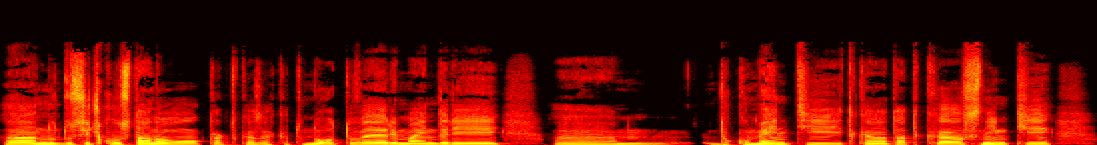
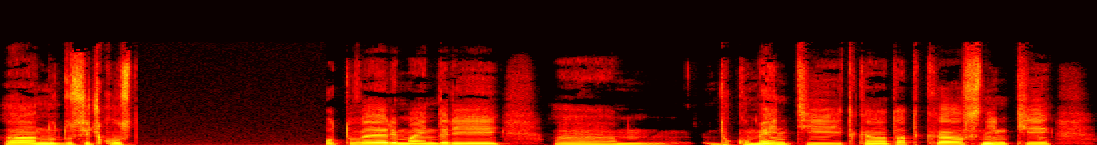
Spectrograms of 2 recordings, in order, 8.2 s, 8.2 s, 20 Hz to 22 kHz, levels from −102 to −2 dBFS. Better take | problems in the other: first | audio cutting out; at 1 s for 1.5 s

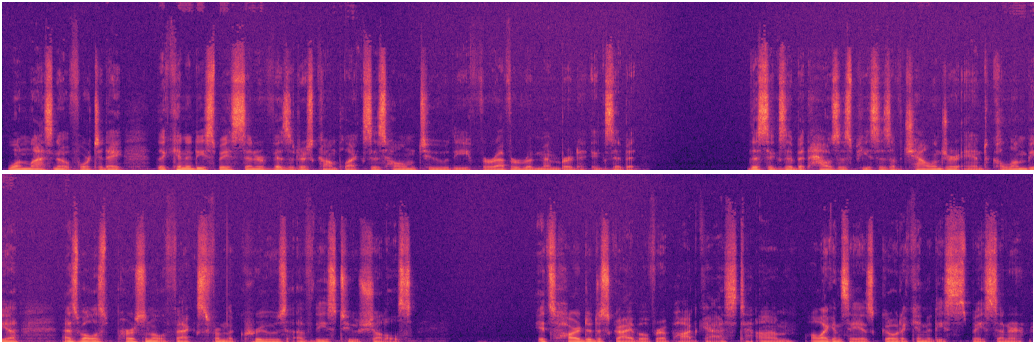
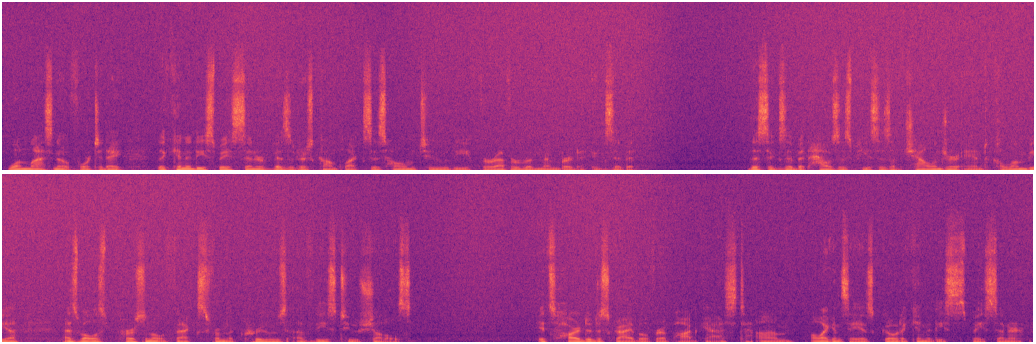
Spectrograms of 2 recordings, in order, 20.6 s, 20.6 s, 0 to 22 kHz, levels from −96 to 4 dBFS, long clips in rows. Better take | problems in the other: first | hiss; loud; throughout; 6 dB below the speech; faint in the first

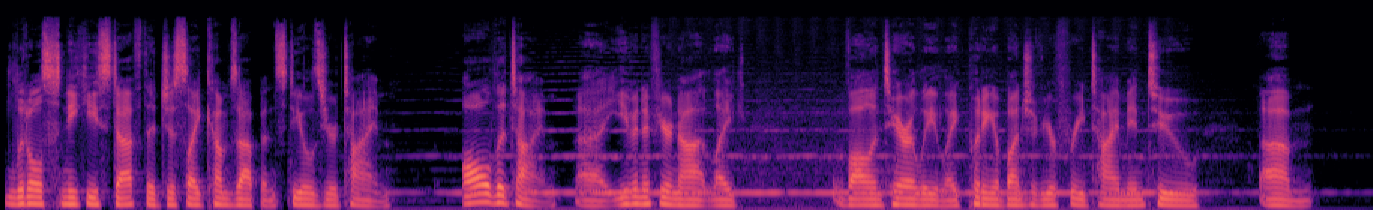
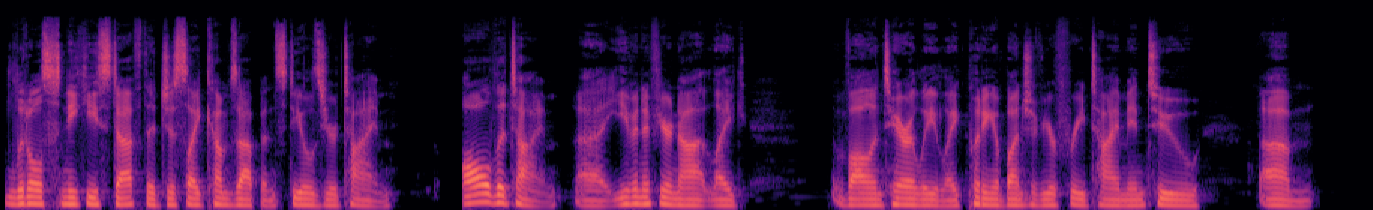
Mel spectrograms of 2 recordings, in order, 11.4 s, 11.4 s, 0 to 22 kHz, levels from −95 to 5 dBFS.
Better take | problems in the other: second | alarm; noticeable; from 2.5 to 10 s; peak 9 dB below the speech

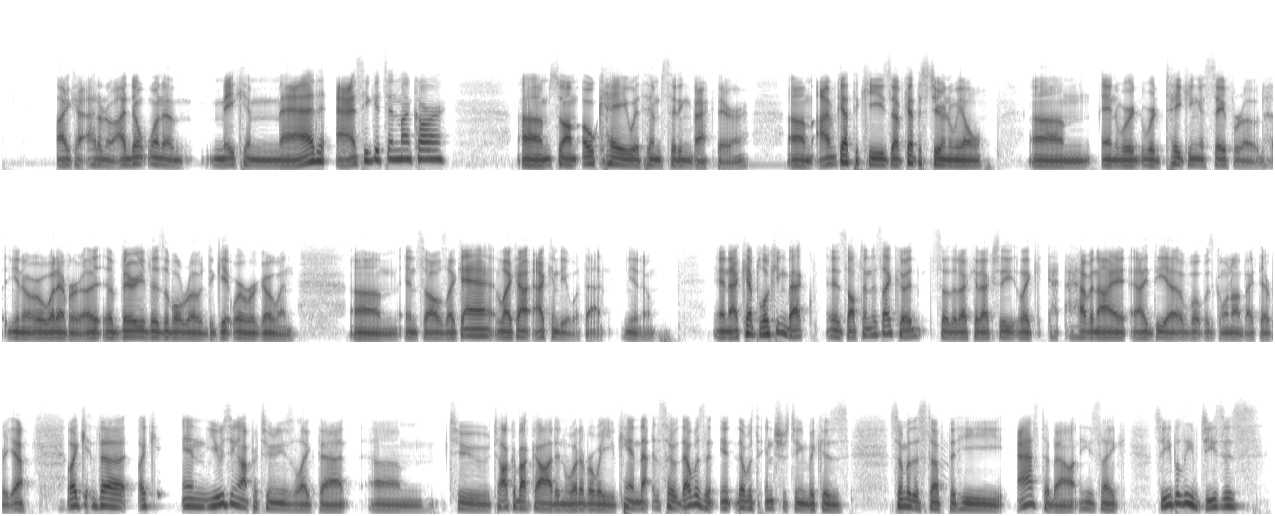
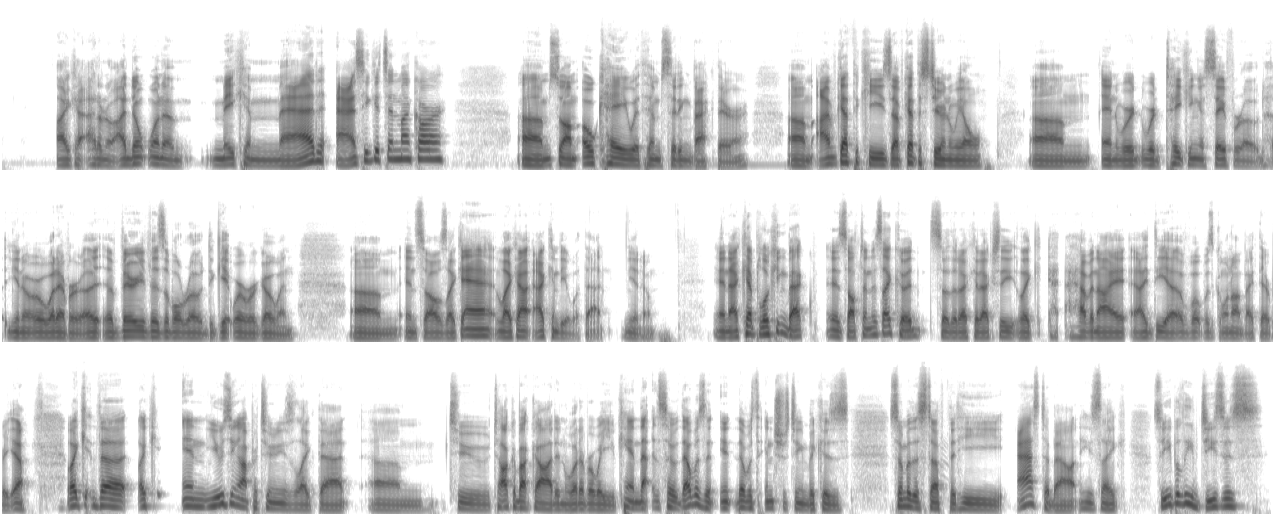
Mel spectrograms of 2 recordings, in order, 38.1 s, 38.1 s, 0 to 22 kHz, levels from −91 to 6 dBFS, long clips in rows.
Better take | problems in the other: second | muffled; very; fading above 3 kHz

